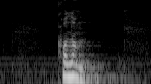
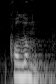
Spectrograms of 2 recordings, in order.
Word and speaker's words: kolum: Kolum. Kolum. Remember? Kolum. Like my. Benim kolum. Kolum. But the intonation, the stress is here in the second syllable.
